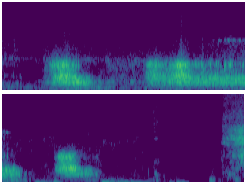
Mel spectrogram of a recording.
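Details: Teaching recording of three soft, low-to-medium pitched breath sounds through a stethoscope, followed by a brief click; normal lung sounds.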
